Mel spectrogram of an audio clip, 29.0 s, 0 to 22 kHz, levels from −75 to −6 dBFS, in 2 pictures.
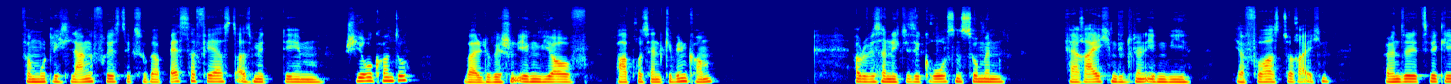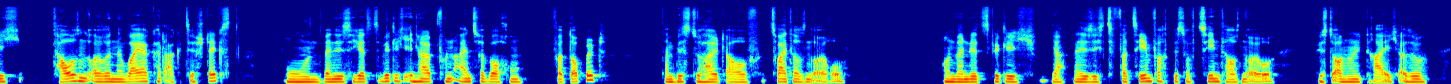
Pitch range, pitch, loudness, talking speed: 125-140 Hz, 130 Hz, -22 LUFS, 180 wpm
